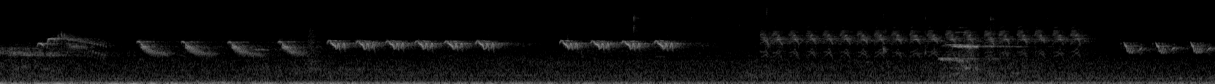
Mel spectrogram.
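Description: Birdsong: a songbird repeating phrases of quick, short falling notes, with a higher buzzy trill partway through.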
